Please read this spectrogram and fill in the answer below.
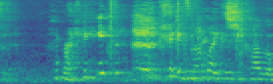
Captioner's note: laughing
